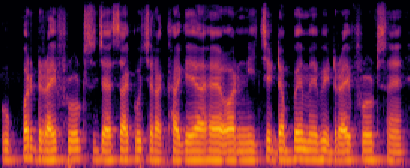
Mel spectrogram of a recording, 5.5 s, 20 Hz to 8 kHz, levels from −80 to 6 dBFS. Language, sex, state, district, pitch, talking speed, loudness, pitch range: Hindi, male, Jharkhand, Garhwa, 120 Hz, 175 wpm, -14 LUFS, 115-125 Hz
